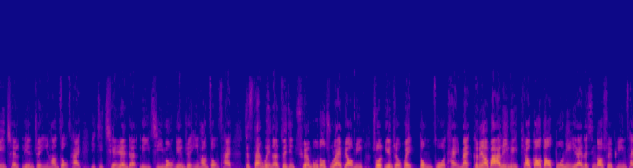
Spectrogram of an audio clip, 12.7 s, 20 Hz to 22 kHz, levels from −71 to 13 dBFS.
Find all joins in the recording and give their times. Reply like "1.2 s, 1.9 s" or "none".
9.4 s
